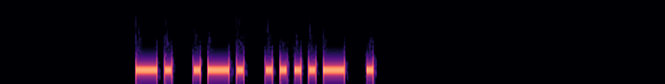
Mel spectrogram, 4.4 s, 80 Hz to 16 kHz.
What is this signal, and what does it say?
Morse code, heard as a keyed tone, about 25 wpm, 700 Hz. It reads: NR4E
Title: USA Call Signs - 4 Characters - Repeated 3x - 25wpm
